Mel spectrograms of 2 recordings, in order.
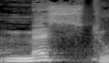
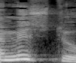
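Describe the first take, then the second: First: مست said as mast, keeping the fatha on the mim; without moving the vowel. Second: مست said as mist, with i on the mim; with the kasra moved. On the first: Teacher showing the form without the move, mast. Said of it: "بدون نقل الكسرة". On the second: Teacher showing the moved-vowel form, mist. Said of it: "بنقل الكسرة إلى الميم بعد سلب حركة الميم". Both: Shown as a demonstration.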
